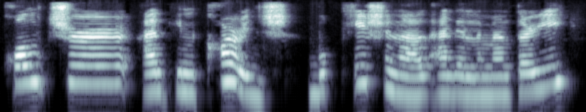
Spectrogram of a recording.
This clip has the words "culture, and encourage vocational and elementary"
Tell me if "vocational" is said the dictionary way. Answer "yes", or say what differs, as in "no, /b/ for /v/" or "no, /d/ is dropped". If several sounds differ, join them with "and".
no, /b/ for /v/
